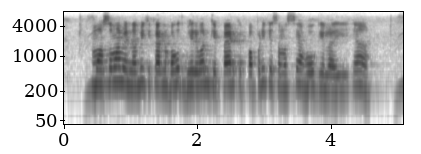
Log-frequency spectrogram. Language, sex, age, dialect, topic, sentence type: Magahi, female, 56-60, Western, agriculture, statement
